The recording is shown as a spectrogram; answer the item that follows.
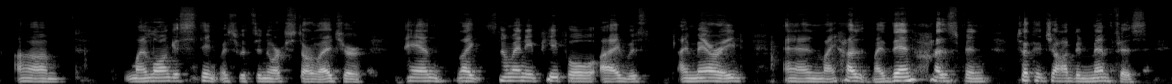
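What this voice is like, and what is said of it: New Jersey accent. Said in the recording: “you don't sound like you're from Mississippi ... that's my New Jersey accent”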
